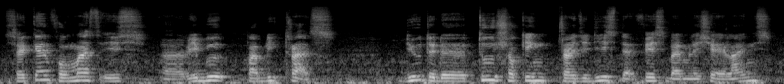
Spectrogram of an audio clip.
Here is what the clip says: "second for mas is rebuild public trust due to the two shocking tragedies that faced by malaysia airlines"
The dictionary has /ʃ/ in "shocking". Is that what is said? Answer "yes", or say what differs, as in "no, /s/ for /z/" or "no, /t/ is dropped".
yes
